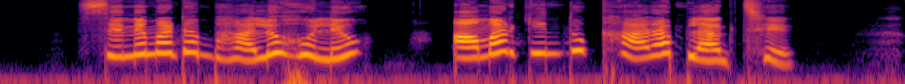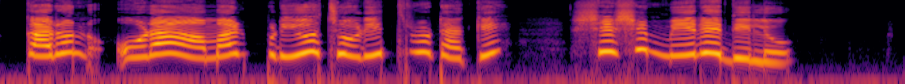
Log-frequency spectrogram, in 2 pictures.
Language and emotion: Bengali, sad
